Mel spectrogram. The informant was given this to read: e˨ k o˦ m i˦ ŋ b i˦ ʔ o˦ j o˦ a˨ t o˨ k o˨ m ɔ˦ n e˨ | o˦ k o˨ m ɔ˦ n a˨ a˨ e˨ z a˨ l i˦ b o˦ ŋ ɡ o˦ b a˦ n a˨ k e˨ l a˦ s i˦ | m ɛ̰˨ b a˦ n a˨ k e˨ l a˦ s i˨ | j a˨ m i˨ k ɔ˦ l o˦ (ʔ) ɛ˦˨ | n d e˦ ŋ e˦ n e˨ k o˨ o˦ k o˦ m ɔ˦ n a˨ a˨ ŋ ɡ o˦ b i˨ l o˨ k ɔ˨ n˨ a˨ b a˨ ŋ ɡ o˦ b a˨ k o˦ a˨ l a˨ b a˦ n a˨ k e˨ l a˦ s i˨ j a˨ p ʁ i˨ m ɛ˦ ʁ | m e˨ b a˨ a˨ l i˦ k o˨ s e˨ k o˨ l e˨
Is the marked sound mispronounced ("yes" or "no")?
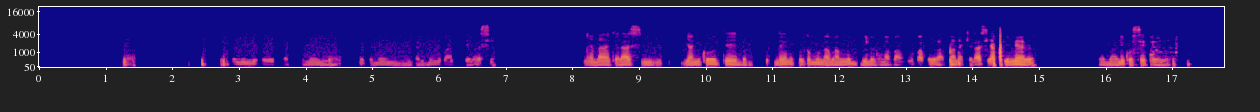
yes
